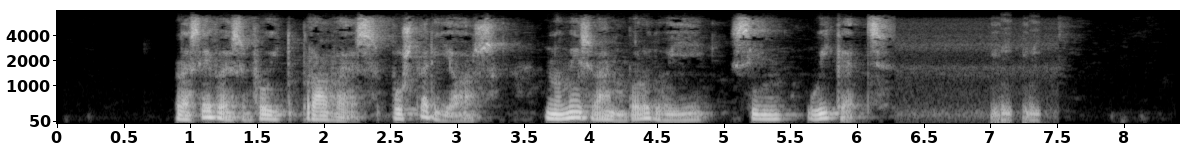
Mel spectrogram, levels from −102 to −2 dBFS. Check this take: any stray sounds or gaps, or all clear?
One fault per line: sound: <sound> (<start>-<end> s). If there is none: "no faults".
sound: laugh (7.0-7.4 s)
